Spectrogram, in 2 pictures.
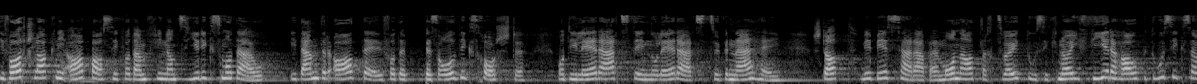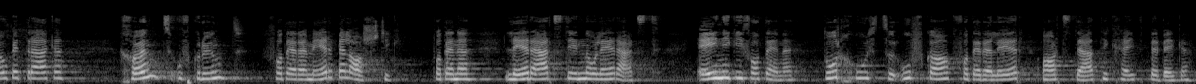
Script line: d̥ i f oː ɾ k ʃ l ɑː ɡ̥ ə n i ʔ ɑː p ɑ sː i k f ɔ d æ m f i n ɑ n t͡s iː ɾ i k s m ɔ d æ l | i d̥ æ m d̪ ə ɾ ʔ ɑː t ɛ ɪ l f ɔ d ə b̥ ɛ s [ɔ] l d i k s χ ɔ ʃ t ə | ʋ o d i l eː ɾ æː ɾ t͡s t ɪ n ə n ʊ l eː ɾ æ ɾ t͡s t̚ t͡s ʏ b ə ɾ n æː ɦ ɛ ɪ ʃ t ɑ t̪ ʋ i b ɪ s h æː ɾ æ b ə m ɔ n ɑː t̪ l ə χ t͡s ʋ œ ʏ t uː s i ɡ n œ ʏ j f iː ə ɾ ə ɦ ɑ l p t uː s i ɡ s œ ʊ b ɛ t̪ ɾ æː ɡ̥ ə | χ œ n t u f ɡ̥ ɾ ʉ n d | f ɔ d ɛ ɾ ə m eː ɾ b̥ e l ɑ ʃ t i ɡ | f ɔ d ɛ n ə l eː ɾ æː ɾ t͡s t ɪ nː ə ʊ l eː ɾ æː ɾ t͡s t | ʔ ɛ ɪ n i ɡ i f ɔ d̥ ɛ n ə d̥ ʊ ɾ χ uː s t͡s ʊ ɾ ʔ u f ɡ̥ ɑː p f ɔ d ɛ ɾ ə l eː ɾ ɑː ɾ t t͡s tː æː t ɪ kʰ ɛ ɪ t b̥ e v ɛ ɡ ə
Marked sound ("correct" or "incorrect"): correct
